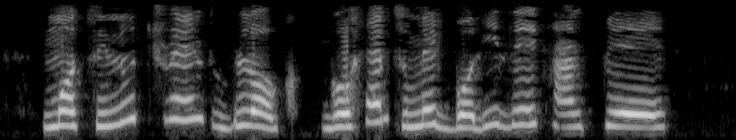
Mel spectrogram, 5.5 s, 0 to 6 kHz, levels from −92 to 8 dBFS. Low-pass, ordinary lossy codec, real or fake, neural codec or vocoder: 5.4 kHz; MP3, 32 kbps; real; none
